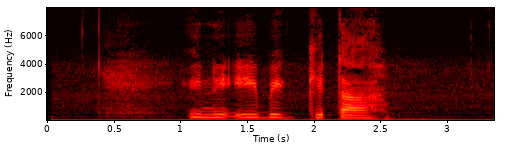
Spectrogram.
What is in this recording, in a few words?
Tagalog Translation I love you. Iniibig kita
